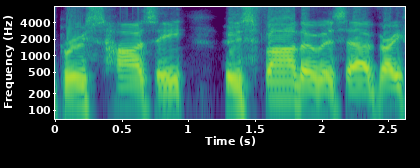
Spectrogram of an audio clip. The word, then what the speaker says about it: Hasse: up there Rudy Hassey Hassey is how you pronounce it and he collected a massive library of sailing books and then I got donated them by his son Bruce.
